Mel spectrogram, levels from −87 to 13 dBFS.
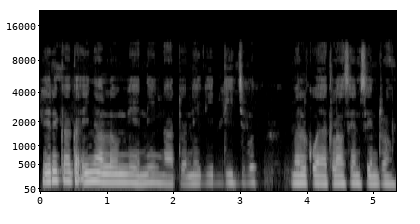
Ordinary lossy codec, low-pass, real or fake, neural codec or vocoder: none; none; real; none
